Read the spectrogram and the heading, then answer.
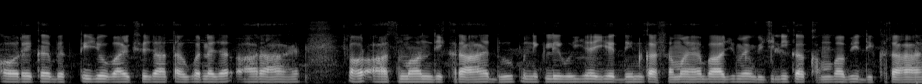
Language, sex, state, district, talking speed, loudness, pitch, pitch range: Hindi, male, Bihar, East Champaran, 225 wpm, -25 LUFS, 125 Hz, 120-125 Hz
